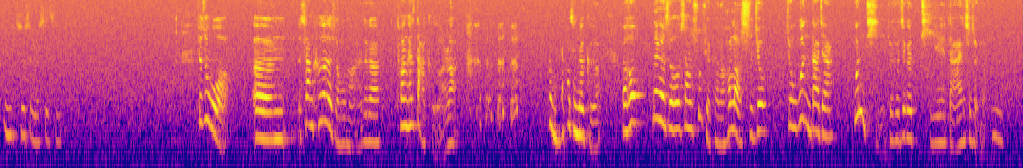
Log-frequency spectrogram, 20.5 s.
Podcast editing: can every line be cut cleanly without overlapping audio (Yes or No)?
Yes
